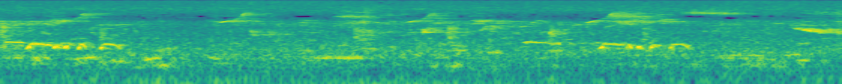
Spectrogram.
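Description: Birds chirping: short phrases of quick repeated notes and brief falling chirps, over a low rumble of background noise.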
